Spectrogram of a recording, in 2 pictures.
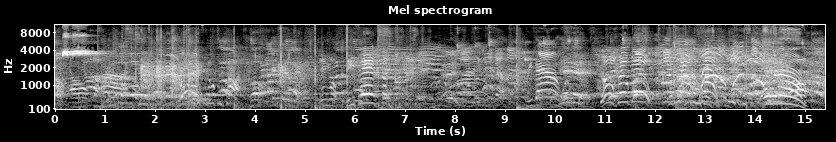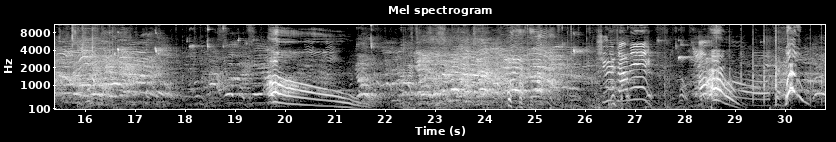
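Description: A basketball being dribbled and bouncing on a gym's hardwood floor, with players' and spectators' voices and shouts carrying through the large hall.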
